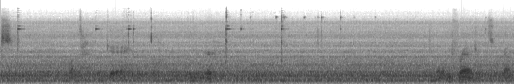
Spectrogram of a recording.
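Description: Light clicks and clinks of small brake master cylinder parts being handled and fitted by hand, a few scattered ticks over a steady background hum.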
